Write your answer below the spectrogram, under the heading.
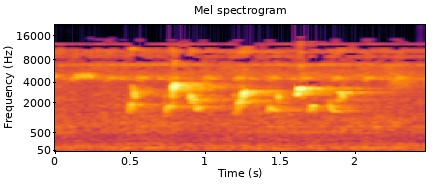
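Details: Bulbul song played as a trapping lure: a rapid, bubbling phrase of bright whistled notes that jump up and down in pitch, lasting about two seconds, with faint insect hum behind.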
